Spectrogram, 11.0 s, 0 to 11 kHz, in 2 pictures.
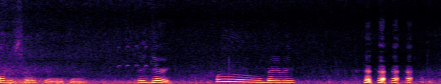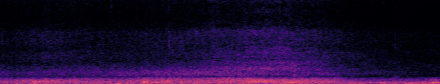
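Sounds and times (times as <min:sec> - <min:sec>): person's voice: 0:00.0 - 0:01.1, 0:01.7 - 0:03.8
surf washing up beach: 0:00.0 - 0:11.0.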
